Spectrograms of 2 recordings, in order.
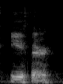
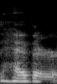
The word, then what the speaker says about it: Ether: Ether. That's how you say it. Someone pronounced it as Heather earlier today, and I was just like, what in tarnation?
